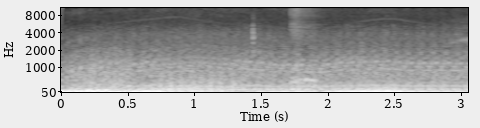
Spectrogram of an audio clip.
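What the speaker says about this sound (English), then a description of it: "I've always loved the sound of the Mercedes." A Mercedes truck in Euro Truck Simulator 2 gives a low, steady engine rumble, broken by one short hiss of air brake release midway through.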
